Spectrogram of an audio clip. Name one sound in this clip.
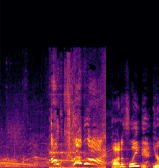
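A young man shouts loudly.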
